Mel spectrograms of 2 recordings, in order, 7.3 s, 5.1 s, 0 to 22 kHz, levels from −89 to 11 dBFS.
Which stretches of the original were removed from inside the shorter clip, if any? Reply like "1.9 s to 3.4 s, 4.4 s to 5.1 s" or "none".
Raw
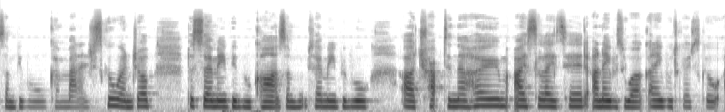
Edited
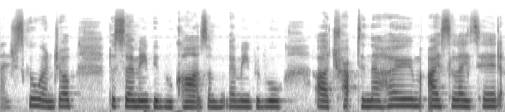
3.1 s to 3.2 s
